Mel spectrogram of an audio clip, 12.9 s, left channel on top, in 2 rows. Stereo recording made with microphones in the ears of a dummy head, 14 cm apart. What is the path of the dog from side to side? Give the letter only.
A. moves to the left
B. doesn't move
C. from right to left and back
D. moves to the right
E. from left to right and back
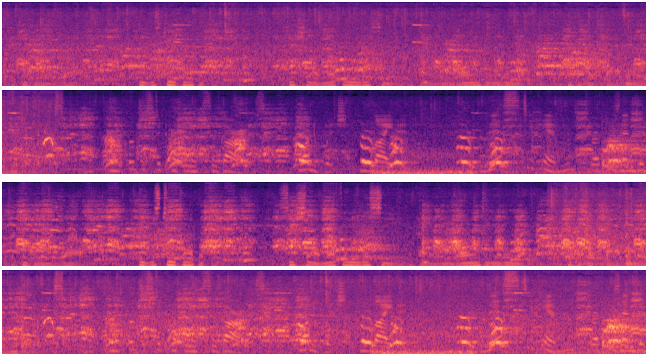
D.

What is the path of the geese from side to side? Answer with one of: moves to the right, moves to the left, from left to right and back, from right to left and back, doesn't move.
doesn't move.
